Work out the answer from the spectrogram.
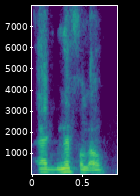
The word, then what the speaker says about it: Agnifilo: Mark Agnifilo came back, Agnifilo. And that's nothing. She keep pronouncing Mark. I said that because she be saying that. Mark Agnifilo, adding extra syllables on his man's name. His name is Mark Agnifilo.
